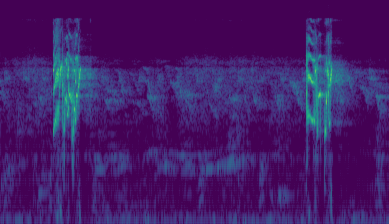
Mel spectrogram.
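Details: Lovebird answering a fellow lovebird: two sharp, harsh squawk bursts separated by about two and a half seconds, with continuous thin, rapid twittering between them.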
